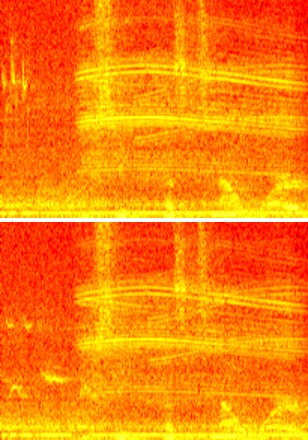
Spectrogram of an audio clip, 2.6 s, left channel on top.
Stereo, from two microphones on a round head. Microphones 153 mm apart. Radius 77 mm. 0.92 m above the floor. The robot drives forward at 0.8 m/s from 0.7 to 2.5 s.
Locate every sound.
0.7 s a man speaking: 10° left (ahead or behind), 0.9 m; by 2.5 s 5° left (ahead or behind), 2.0 m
